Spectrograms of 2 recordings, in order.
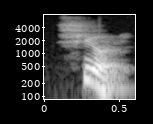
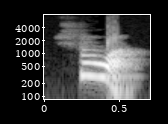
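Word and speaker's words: sure: এটাকে আমরা নিয়মিতই ভুল উচ্চারণ করি। এটাকে আমরা উচ্চারণ করি শিওর। এটার উচ্চারণ হবে আসলে শোয়া অথবা শো, শোয়া অথবা শো। এটা ব্রিটিশ উচ্চারণ করে। আমেরিকানরা শেষের দিকে রটা আলতো করে উচ্চারণ করে, যেমন শোয়ার অথবা শোর। আপনি ব্রিটিশ আমেরিকান যে কোনোটা উচ্চারণ করতে পারেন।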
